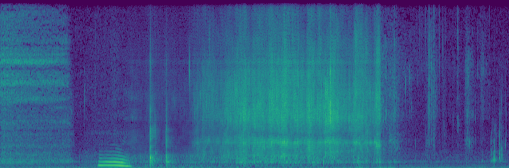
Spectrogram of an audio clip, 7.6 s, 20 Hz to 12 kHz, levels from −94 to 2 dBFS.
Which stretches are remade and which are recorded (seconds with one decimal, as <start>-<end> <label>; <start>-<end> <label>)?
0.0-1.9 recorded; 1.9-5.7 remade; 5.7-7.6 recorded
